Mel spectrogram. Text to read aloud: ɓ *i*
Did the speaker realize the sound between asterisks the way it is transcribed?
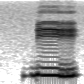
no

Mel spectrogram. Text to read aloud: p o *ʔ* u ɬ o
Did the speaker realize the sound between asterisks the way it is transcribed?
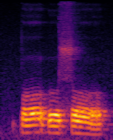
yes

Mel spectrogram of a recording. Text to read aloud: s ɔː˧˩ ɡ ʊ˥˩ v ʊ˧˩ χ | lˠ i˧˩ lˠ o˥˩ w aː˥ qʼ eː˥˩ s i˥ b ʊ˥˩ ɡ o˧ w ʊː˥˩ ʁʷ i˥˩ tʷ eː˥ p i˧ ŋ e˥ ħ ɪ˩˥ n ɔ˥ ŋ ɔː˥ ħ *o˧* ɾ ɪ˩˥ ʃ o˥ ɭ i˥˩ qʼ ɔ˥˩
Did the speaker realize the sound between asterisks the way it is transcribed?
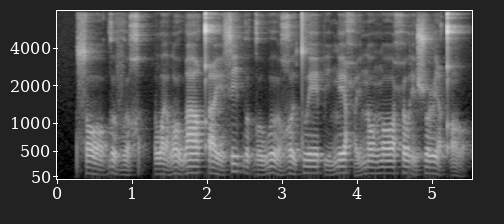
no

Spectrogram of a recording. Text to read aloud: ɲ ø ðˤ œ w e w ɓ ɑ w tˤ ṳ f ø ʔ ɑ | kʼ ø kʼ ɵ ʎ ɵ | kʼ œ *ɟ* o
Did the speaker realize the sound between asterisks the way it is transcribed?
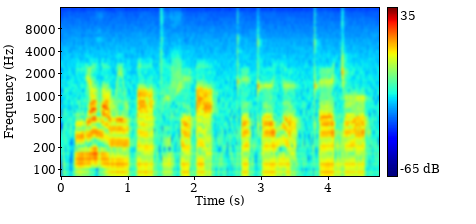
yes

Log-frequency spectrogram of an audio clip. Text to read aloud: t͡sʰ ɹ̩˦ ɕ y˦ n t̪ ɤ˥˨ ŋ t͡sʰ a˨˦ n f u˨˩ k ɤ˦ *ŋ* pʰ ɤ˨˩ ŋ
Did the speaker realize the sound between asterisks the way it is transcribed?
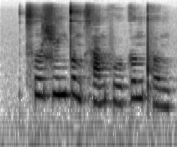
yes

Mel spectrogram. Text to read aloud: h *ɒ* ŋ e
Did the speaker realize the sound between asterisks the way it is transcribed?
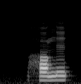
yes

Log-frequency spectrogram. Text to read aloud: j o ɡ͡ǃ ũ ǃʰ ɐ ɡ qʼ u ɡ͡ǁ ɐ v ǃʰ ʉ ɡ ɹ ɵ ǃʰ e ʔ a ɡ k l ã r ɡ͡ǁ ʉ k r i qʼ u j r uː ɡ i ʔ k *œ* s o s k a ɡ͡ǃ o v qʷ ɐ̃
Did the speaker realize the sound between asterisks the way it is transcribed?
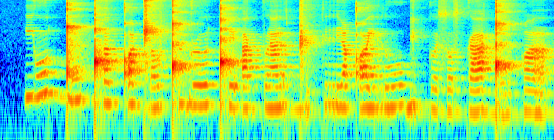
no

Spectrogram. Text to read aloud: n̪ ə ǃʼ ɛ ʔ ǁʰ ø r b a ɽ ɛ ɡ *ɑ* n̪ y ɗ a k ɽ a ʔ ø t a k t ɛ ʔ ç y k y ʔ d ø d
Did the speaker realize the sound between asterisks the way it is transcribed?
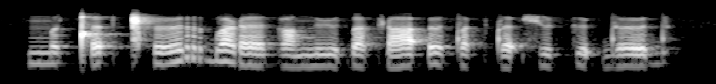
yes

